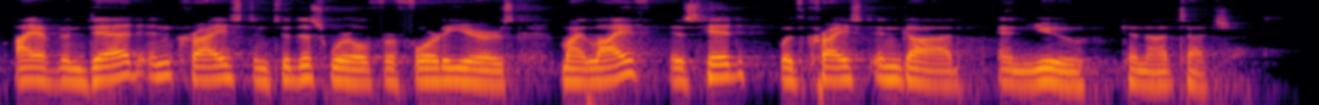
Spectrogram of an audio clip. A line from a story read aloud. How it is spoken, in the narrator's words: the Christian quietly answered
